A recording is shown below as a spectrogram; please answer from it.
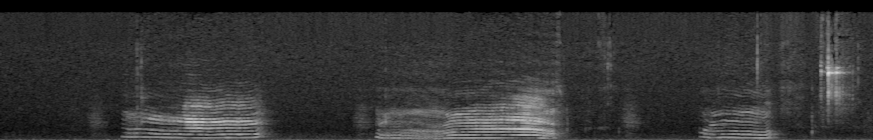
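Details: Rescued kitten lying under the air conditioner after the weather turns cold and the unit is switched on, giving three drawn-out meows with many harmonics, the middle one longest and wavering, over a steady low rumbling hum.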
